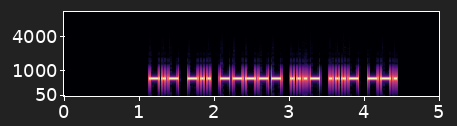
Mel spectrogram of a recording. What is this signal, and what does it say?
Morse code, heard as a keyed tone, about 28 wpm, 700 Hz. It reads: KD0VVG
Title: USA Call Signs - 2x Character Spacing - 28wpm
